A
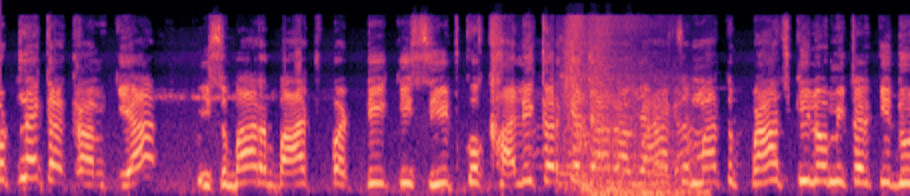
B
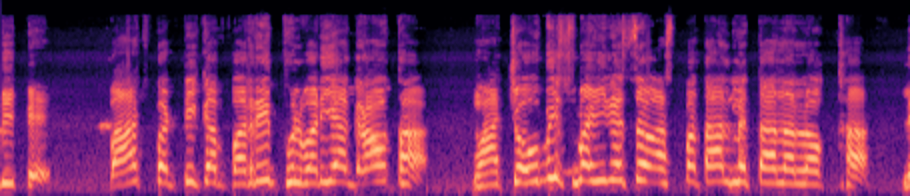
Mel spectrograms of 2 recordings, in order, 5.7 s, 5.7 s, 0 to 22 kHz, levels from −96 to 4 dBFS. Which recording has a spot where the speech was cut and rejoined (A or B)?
A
